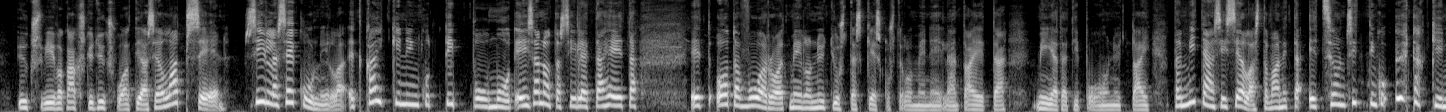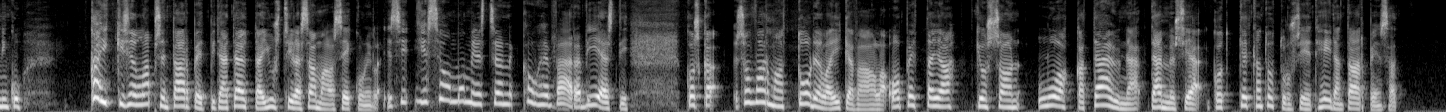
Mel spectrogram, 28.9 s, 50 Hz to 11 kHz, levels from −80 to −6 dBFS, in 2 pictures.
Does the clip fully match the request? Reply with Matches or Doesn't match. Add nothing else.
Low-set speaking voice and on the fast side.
Doesn't match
